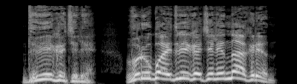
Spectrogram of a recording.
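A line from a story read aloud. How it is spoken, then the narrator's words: Yelling. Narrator (Russian): Заорал я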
